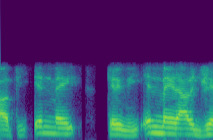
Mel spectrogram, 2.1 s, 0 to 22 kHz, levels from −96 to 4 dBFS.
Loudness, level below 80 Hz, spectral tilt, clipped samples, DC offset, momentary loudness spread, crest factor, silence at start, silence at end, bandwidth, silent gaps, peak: -19 LUFS; -56 dBFS; -11.5 dB/octave; under 0.1%; under 0.1%; 7 LU; 14 dB; 0 s; 0 s; 4.1 kHz; none; -4 dBFS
